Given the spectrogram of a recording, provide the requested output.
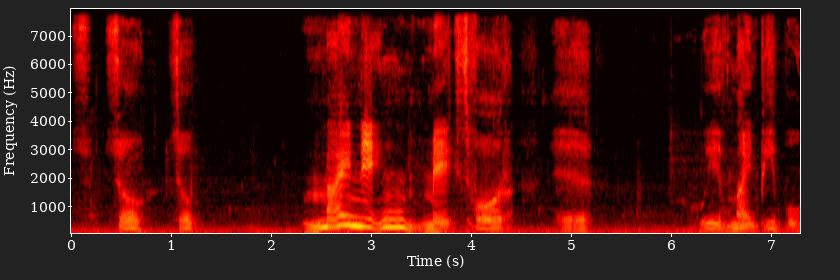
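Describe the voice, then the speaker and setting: Using a put-on character voice at medium pitch, a man speaks very slowly. He takes long, frequent pauses, and background noise is clearly heard. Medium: actual play. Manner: halting, broken grammar, dropped articles.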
